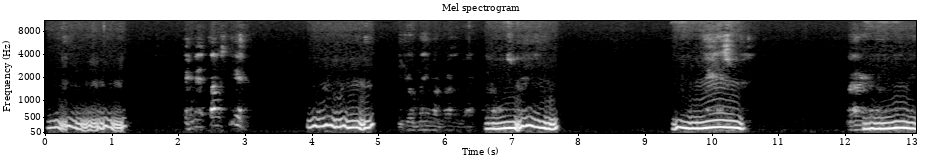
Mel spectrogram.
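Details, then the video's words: A sleeping cat snores indoors, with loud, buzzy, slightly tonal breaths that swell and fade. They come in bursts about every two to three seconds, with quiet gaps between them. "고양이의 코골이"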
